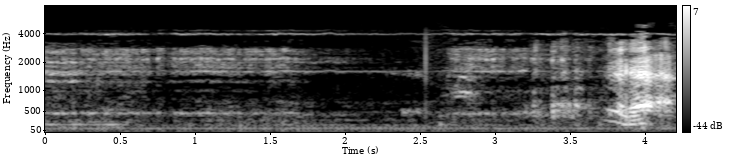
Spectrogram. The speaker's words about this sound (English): A few minutes later, a sleepy night telegraph operator in the deserted Daily Planet City room yawns and reaches for the ringing telephone at his side.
